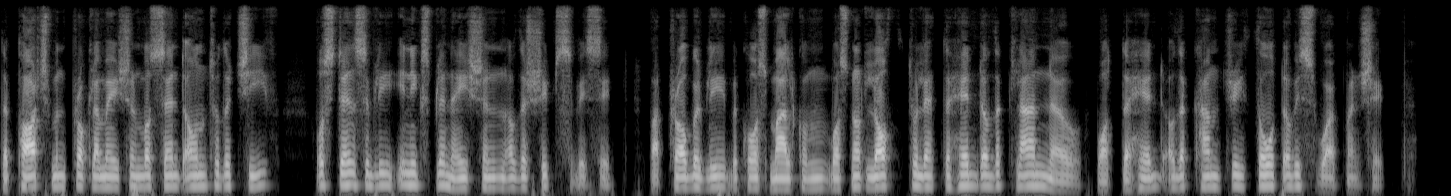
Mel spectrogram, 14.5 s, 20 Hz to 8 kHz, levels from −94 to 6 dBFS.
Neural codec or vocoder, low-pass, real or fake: none; 7.2 kHz; real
